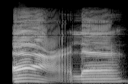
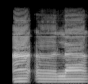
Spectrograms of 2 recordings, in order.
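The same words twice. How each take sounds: First: The ain sound is held smoothly and connected. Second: The ain sound bounces and is cut short. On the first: The speaker calls it right. "yang benar a'la" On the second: The speaker calls it wrong. "nggak boleh"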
